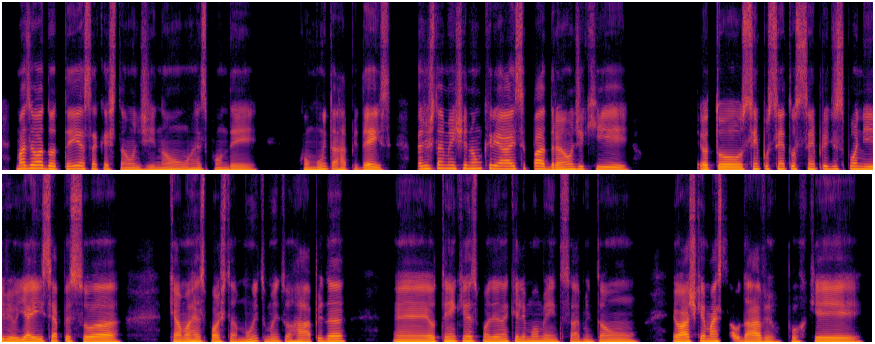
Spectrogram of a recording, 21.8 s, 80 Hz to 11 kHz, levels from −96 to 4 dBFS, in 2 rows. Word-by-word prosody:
mas 200 +3 0
eu 215 0 +3
adotei 185 -2 0
essa 175 -4 -2
questão 130 -2 -3
de 125 0 -2
não 135 +3 0
responder 120 -3 -1 0.5
com 125 - 0
muita 150 +8 0
rapidez, 125 +1 0 0.3
pra 185 - -2
justamente 210 +1 -1
não 200 +1 -2
criar 185 -3 0
esse 185 +1 -5
padrão 165 -4 +2
de 165 +1 -1
que 150 -6 -2 0.9
eu 150 - +4
estou 155 +2 +3
100% 175 +2 -2
sempre 170 +3 -3
disponível. 160 -5 0
E 135 +2 +3
aí 140 +1 +3
se 160 - -1
a - - -1
pessoa 145 -3 +2 0.6
quer 140 - +1
uma 140 +1 +3
resposta 140 -1 +1
muito 140 +7 -1
muito 150 +2 -3
rápida, 160 +5 +1 0.6
eh, 130 -1 +3
eu 130 +1 +3
tenho 145 +4 +2
que 160 - -4
responder 150 -2 +1
naquele 150 0 -1
momento, 145 -5 -1
sabe? 125 -3 -3
Então 130 +1 -1 0.5
eu 140 - +4
acho 150 0 +4
que 170 - -1
é - - +3
mais 160 -2 +2
saudável, 130 -5 0
porque 130 -2 +1
145 Hz, 140 wpm, -24 LUFS, 130-165 Hz, 0.9 s, eu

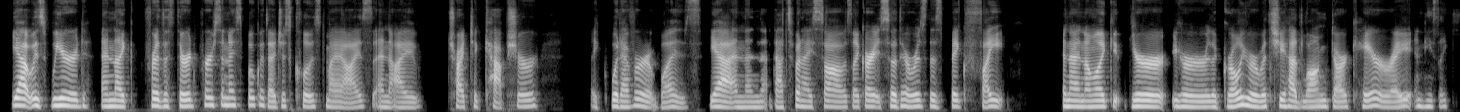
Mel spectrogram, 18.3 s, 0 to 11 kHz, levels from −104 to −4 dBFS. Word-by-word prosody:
Yeah, 210 -2 +8
it - - +9
was 200 -1 +1
weird, 195 -3 +4 0.2
and, 180 0 +2
like, 175 -1 +1
for 200 -1 +3
the 180 0 -1
3rd 180 +1 +1
person 220 0 0
I 215 - +1
spoke 215 +1 -5
with, 210 - -4
I 165 -1 0
just 180 +3 -8
closed 170 -1 -4
my 80 -1 -3
eyes, 170 +2 -8
and 160 -2 -5
I 150 0 -3 0.4
tried - - -2
to - - -6
capture, 185 - -3 0.6
like, - - -12
whatever 175 0 0
it 155 - -6
was. 150 -1 -6
Yeah, 170 -3 +4
and 155 0 -3
then 155 0 -4
tha 160 - -7
that's 155 +4 -5
when 190 -2 +1
I 165 -1 -3
saw, 170 -1 0
I - - -3
was 160 +1 -8
like, 165 +1 -4
"Alright, 170 -3 +3
so, 180 +1 0
there 185 -2 0
was 180 +1 -1
this 175 -4 -4
big 180 -2 -2
fight," 175 +2 -3 0.7
and 180 -1 +2
then 170 -1 +2
I'm 170 +1 +2
like, 175 0 0
"You're 175 -2 +5
you're 165 -2 +1
the 165 - 0
girl 170 +4 +2
you 220 -1 +4
were 180 -3 +4
with, 170 +1 -1
she 190 - 0
had 170 -3 +1
long 175 +2 +1
dark 170 0 -2
hair, 180 - 0
right?" 80 +5 -1
and 185 -1 -5
he's 175 0 -6
like, 175 0 -11
175 Hz, 215 wpm, -25 LUFS, 165-185 Hz, 0.7 s, it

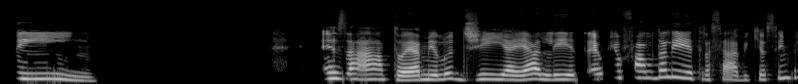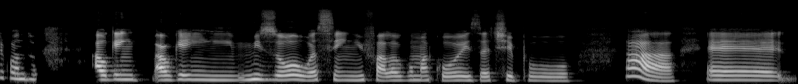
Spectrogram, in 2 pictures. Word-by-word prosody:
Sim. 255 -10 0 2.3
Exato, 240 -5 +1
é 195 +1 +7
a 205 - +4
melodia, 230 0 -1
é 210 +1 +3
a 245 +1 +5
letra, 225 -1 -1
é 235 +1 +2
o 250 - -8
que 305 - -11
eu 310 - -5
falo 305 -1 -1
da 330 +3 +1
letra, 285 -8 +1
sabe. 205 -2 -6
Que 195 +3 -8
eu 225 - -7
sempre 300 +6 -7
quando 250 -5 -3 0.5
alguém 220 0 +4
alguém 205 -1 +2
me 230 +4 +1
zoa, 215 -2 +2
assim, 200 -2 -6
e 205 - -4
fala 190 -3 0
alguma 195 +1 -4
coisa, 185 -1 -3
tipo, 175 -2 -6 0.5
"Ah, 185 - +5 0.3
eh" 205 -1 +1
215 Hz, 120 wpm, -23 LUFS, 200-240 Hz, 2.3 s, é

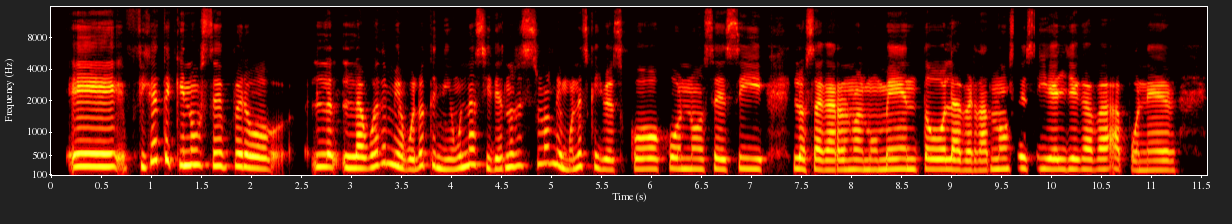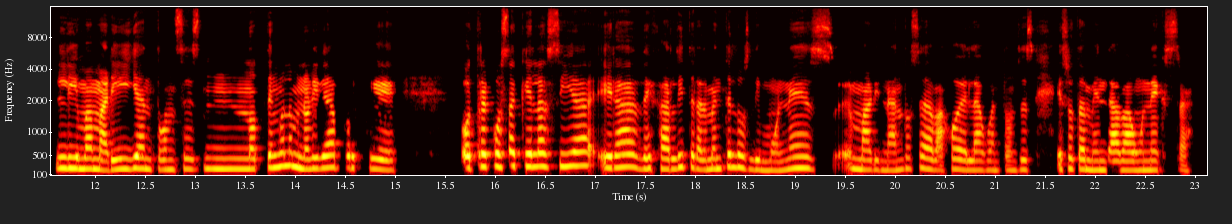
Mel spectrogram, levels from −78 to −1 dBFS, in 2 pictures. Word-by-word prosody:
Eh, 275 -1 +7
fíjate 400 - 0
que 300 - +3
no 310 +1 +5
sé, 285 -2 0
pero 270 - +2 0.2
l 265 -1 +1
el 245 -1 +3
agua 240 +4 +4
de 345 - -5
mi 305 -4 +2
abuelo 245 +5 0
tenía 235 -7 -2
una 270 +8 +2
acidez, 235 -8 -2
no 265 +1 +2
sé 290 - -5
si 295 - -5
son 330 +3 -6
los 345 - -3
limones 270 -2 -1
que 255 -4 -5
yo 215 - 0
escojo. 220 +2 -1
No 220 -1 -2
sé 215 0 -1
si, 220 0 -2 0.2
los 225 -1 0
agarro 205 -1 +4
en 210 - -2
mal 210 0 0
momento, 215 +1 +1
la 210 -1 +4
verdad 195 0 -1
no 220 +1 -1
sé 235 +2 -1
si 225 0 -2
él 215 0 +3
llegaba 220 0 +2
a 215 - -4
poner 195 0 -1 0.3
lima 235 -1 +2
amarilla, 220 +3 +2
entonces, 215 0 -6
no 220 -1 -3
tengo 255 +5 0
la 290 - -1
menor 230 -4 +1
idea 245 +2 +1
porque 225 -5 -3 0.6
otra - - +3
cosa 280 +1 +2
que 275 0 0
él 275 - +1
hacía 280 +1 0
era 255 +2 +2
dejar 225 -1 -2
literalmente 230 0 -2
los 255 -3 -2
limones 210 - -5 0.2
marinándose 205 +2 -4
abajo 220 0 -2
del 200 -1 -2
agua, 195 0 -5
entonces 205 +2 -10 0.2
eso 225 - -5
también 200 -2 -3
daba 195 0 +1
un 195 +1 -5
extra. 200 -1 -6
225 Hz, 180 wpm, -23 LUFS, 210-260 Hz, 0.6 s, Eh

